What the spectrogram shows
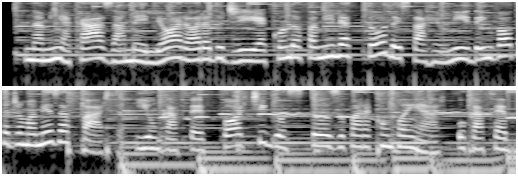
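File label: Brazilian Portuguese, female, commercial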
